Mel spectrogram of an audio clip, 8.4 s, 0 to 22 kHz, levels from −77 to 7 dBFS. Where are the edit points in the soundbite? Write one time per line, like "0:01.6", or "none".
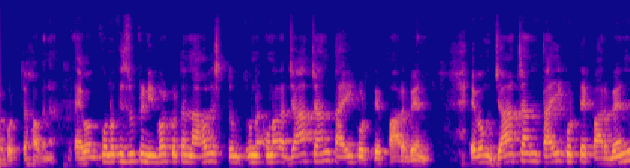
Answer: none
